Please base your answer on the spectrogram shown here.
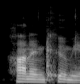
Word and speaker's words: Hanenkumi: the spray the uh Hanan Kumi I believe is how it's pronounced um let me just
